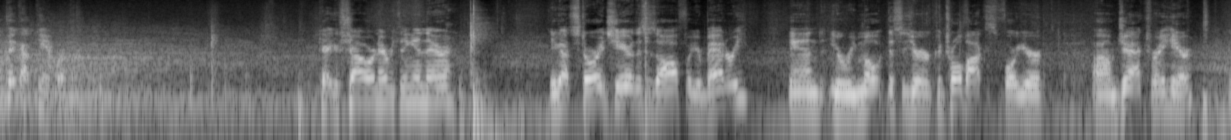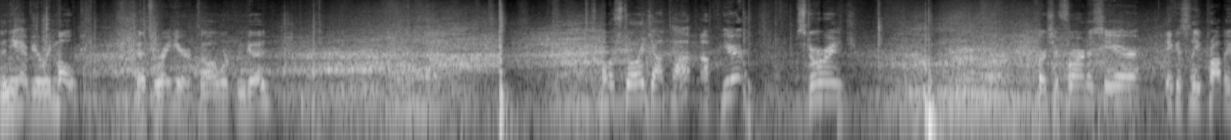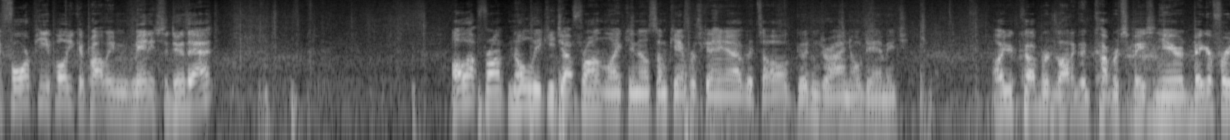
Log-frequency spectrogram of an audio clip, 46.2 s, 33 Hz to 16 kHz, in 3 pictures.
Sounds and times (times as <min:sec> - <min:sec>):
Speech: 0:00.0 - 0:00.9, 0:04.0 - 0:05.7, 0:06.9 - 0:16.4, 0:17.0 - 0:18.8, 0:22.9 - 0:24.8, 0:25.4 - 0:26.1, 0:28.4 - 0:33.5, 0:36.4 - 0:42.2, 0:43.2 - 0:46.1
Car: 0:00.0 - 0:46.1.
